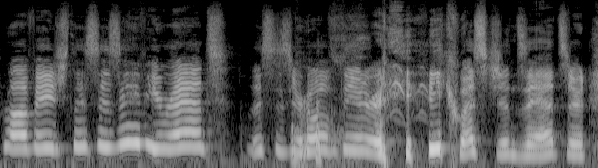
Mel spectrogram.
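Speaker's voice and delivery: high, hammed-up villain voice, laughing through it; Cobra Commander voice. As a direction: do a silly masked villain. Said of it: "Uh, that voice, it just, it got me".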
